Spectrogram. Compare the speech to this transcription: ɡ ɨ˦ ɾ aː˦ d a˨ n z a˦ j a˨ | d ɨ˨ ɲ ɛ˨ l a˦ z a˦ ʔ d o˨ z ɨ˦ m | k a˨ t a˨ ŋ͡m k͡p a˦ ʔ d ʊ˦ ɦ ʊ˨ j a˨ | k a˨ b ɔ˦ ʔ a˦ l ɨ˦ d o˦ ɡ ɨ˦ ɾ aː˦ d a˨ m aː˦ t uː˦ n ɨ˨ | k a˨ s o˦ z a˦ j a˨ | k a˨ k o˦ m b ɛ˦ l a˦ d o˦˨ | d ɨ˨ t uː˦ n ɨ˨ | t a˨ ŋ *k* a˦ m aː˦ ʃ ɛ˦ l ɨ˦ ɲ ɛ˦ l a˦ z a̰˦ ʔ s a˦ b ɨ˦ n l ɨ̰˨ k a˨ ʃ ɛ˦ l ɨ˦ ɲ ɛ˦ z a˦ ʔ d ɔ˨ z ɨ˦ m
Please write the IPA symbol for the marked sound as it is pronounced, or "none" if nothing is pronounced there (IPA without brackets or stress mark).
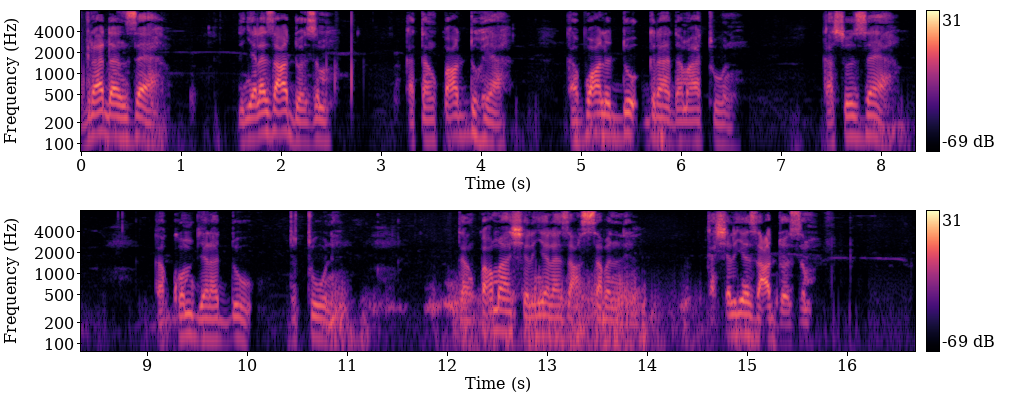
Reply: k͡p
